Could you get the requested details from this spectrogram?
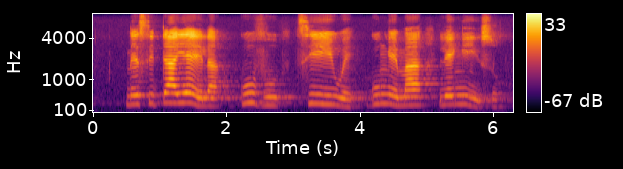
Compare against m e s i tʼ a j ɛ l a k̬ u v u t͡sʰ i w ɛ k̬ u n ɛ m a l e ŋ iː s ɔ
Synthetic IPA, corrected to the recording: m e s i tʼ a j ɛ l a k̬ u v u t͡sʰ i w ɛ k̬ u ŋ ɛ m a l e ŋ iː s ɔ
